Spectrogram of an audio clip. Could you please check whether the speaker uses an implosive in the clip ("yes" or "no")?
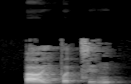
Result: no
